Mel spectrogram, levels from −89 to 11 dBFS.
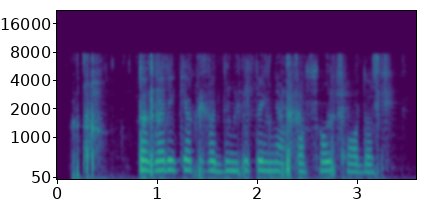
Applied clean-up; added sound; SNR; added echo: neural mask model RNNoise.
